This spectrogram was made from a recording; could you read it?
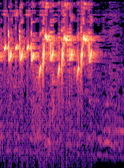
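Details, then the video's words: Wild European goldfinch singing for young birds to learn from: a quick, continuous string of liquid twitters and rising-falling chirps for about a second and a quarter, then quiet. "تغريد طائر الحسون البري لتعليم فراخ"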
